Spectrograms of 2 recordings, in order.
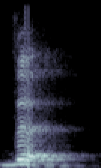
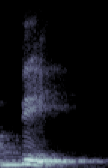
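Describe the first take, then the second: First: The word begins with a th sound. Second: The word begins with a d sound. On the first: The speaker calls it right. "A gente fala the" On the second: The speaker calls it wrong. "A gente não fala de"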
